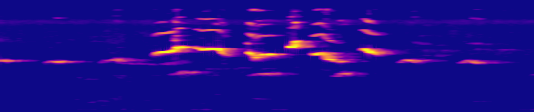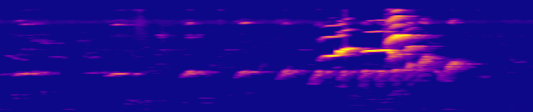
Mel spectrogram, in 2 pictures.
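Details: Caged murka pair, a white-rumped shama and oriental magpie-robin kept for breeding, delivering a long string of loud whistled and slurred notes, steady then rising, ending in a harsh buzzy burst.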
